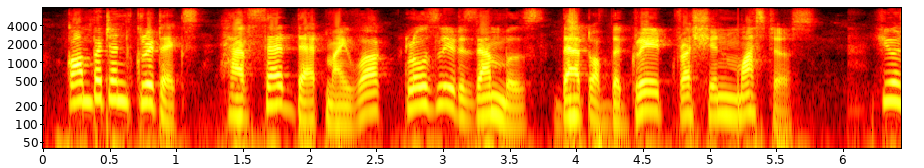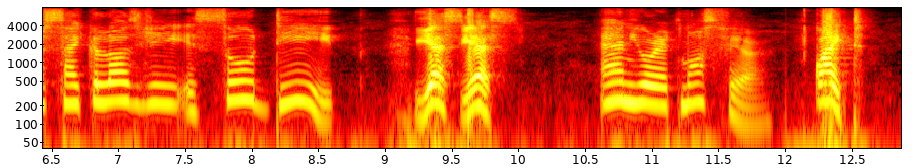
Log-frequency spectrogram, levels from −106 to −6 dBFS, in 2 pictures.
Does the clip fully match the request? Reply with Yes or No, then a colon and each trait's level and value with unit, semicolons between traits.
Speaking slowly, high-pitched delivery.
Yes: slow, 120 wpm; high, 200 Hz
